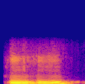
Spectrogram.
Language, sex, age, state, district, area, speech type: Punjabi, male, 45-60, Punjab, Patiala, urban, conversation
